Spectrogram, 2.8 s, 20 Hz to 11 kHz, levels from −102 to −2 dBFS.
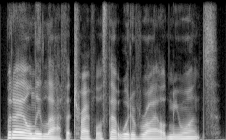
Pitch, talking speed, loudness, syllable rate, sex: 165 Hz, 255 wpm, -15 LUFS, 5.8 syllables/s, female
